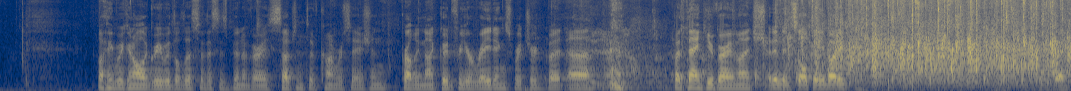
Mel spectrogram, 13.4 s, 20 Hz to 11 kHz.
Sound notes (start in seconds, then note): 7.0 laughter; 8.4 applause; 10.0 laughter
